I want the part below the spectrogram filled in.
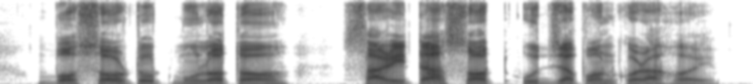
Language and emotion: Assamese, neutral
